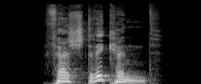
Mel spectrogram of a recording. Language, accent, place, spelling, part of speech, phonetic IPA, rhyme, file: German, Germany, Berlin, verstrickend, verb, [fɛɐ̯ˈʃtʁɪkn̩t], -ɪkn̩t, De-verstrickend.ogg
- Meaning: present participle of verstricken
